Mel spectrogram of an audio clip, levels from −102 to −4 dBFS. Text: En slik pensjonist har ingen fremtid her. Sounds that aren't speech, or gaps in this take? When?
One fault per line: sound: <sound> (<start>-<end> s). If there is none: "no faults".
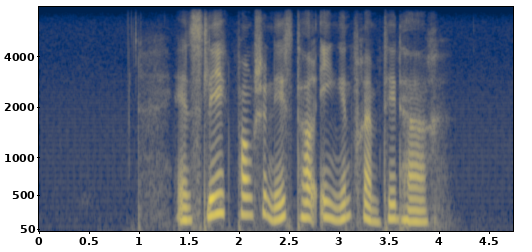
no faults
